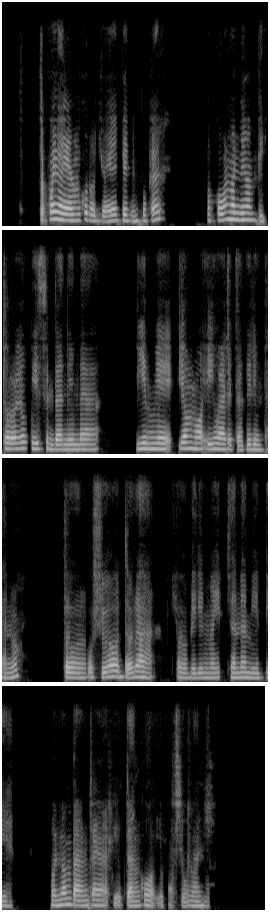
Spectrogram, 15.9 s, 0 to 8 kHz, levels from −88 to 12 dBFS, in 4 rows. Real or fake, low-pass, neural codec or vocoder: fake; 7.2 kHz; codec, 16 kHz in and 24 kHz out, 0.6 kbps, FireRedTTS-2 codec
